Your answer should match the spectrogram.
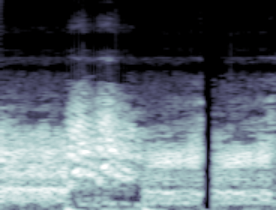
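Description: A dog growls low and rough at close range, then rises into a couple of snarling yips and pauses briefly before the rumbling growl starts again.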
